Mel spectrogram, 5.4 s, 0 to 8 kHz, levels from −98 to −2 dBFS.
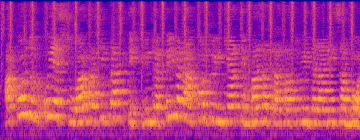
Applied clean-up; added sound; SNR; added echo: none; Rattle (instrument); 20 dB; reverberation time 0.5 s.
